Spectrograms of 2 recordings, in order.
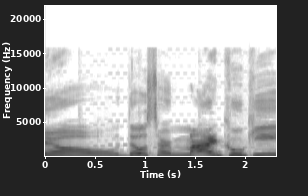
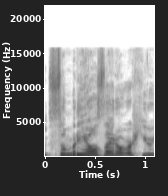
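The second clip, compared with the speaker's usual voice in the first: excited gasp; 7 semitones higher, 9 dB louder, much faster than usual. Real, not acted. Gasp, sudden discovery.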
